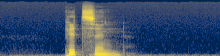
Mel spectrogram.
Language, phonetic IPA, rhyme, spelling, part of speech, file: German, [ˈpɪt͡sn̩], -ɪt͡sn̩, Pizzen, noun, De-Pizzen.ogg
- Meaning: plural of Pizza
